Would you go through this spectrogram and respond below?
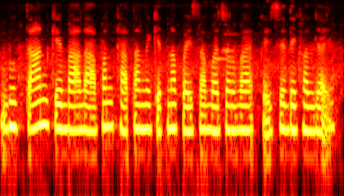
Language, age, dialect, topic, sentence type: Bhojpuri, 25-30, Northern, banking, question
